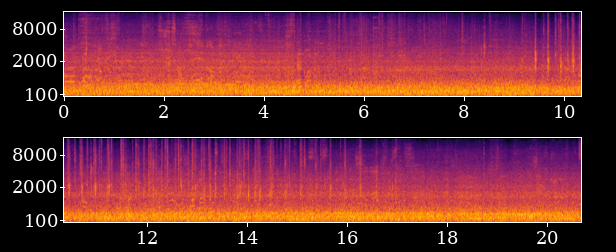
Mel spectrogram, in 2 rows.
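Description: Boeing 737-800 cabin noise during a gusty landing: a steady, deep rumble of engines and airflow, with a stretch of quick, sharp rattling clicks through the middle.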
